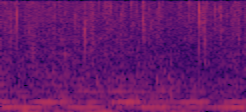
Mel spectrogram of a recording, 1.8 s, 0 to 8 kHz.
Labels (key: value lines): label: biophony, midshipman
recorder: SoundTrap 500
